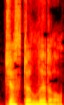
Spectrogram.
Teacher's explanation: 这个 a little 的 t 也会浊化成一个的的音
